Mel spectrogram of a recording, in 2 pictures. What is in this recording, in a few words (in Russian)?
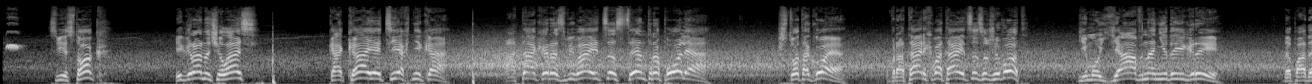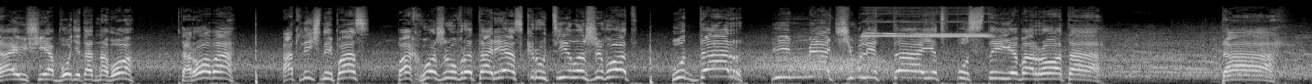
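Sportivnyj kommentator, sports commentator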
